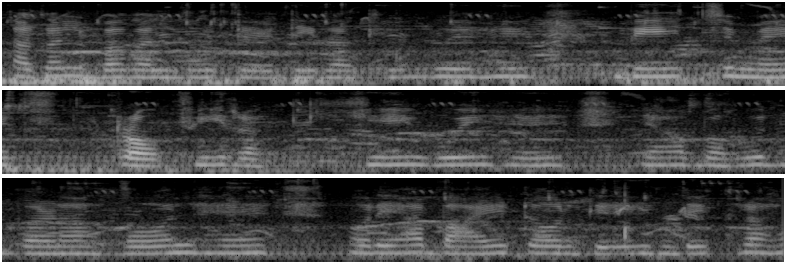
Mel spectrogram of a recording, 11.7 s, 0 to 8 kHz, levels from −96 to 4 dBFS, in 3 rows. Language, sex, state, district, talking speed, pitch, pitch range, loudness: Hindi, female, Maharashtra, Chandrapur, 130 wpm, 220 Hz, 210-230 Hz, -38 LUFS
